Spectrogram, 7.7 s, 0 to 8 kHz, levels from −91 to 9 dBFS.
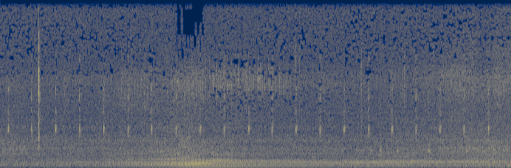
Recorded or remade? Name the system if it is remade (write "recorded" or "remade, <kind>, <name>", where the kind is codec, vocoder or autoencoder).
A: recorded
